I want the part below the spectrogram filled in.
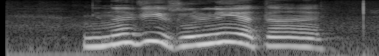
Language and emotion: Russian, angry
